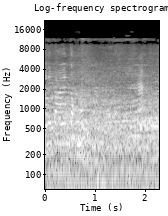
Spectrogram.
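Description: Indistinct background chatter of several voices mixing together in a busy room.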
